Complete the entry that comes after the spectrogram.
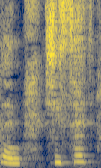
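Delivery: ordinary talk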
